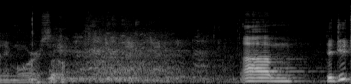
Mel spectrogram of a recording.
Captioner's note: laughter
